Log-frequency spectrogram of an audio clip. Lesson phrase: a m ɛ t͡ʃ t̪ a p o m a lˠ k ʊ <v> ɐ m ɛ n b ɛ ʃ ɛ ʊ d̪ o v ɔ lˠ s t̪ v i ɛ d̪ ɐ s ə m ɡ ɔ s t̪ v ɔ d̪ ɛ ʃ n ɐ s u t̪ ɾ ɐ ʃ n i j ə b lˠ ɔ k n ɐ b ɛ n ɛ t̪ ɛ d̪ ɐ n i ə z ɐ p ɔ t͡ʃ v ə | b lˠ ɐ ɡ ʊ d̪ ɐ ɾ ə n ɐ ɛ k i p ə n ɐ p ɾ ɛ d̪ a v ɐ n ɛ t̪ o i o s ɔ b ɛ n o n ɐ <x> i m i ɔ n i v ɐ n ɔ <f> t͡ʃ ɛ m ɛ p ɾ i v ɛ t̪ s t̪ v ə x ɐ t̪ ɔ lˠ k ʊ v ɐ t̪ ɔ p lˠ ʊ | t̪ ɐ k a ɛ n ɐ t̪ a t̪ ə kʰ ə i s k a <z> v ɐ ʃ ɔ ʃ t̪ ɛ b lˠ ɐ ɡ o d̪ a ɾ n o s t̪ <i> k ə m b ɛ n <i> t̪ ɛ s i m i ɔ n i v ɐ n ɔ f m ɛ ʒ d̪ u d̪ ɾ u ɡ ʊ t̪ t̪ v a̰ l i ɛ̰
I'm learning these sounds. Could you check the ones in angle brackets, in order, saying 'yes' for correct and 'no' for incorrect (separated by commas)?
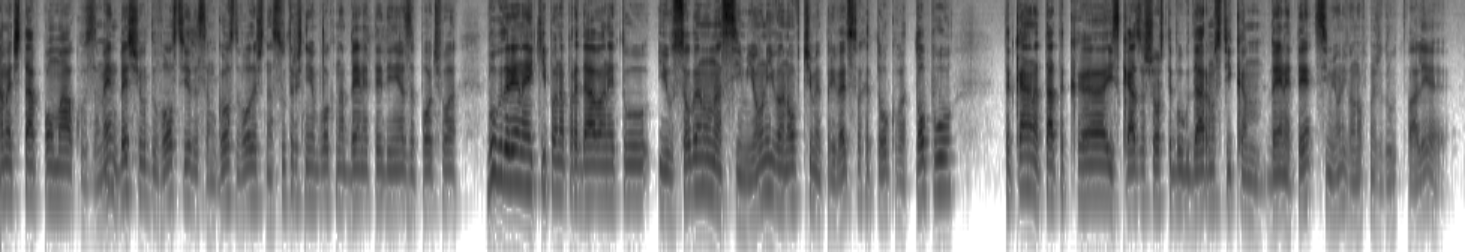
no, no, yes, yes, yes, no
